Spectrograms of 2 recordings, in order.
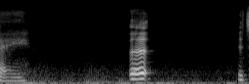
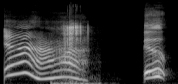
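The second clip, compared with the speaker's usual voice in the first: high yelp of disgust; pained cry; 9 semitones higher, 5 dB louder than usual. Acted. Captive crying out in pain and disgust. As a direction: yelp as the finger pops.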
